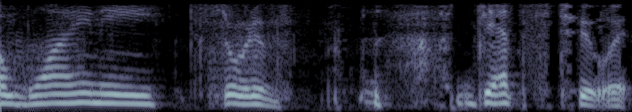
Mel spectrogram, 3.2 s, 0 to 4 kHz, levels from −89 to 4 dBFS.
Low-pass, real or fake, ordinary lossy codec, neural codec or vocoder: 3.6 kHz; fake; AAC, 16 kbps; codec, 16 kHz, 16 kbps, FreqCodec, larger model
